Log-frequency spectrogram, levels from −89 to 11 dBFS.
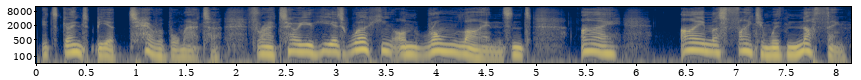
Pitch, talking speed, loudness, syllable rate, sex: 130 Hz, 185 wpm, -18 LUFS, 4.8 syllables/s, male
